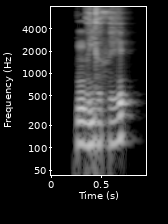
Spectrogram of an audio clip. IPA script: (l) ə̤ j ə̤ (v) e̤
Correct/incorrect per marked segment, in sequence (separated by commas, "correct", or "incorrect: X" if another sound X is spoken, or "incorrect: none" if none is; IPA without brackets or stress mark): incorrect: n̪, incorrect: θ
